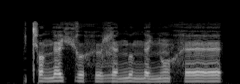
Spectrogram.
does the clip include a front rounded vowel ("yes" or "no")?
yes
